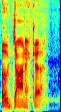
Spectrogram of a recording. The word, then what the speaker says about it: Odonnchadha: So apparently it's pronounced Odonica.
